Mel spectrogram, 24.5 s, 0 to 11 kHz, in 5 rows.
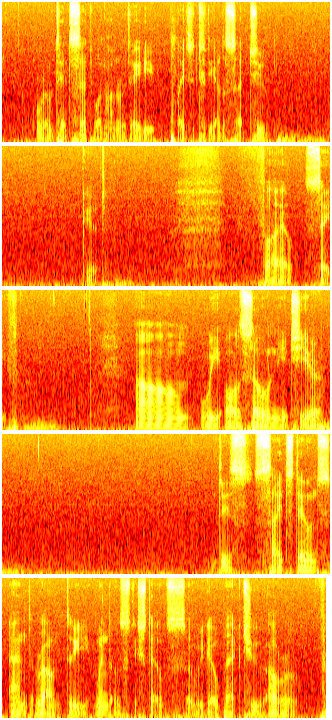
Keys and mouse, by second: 0.9 r, 3.5 click, 4.8-5.8 middle drag, 6.2 a, 15.0-16.1 middle drag, 16.2 middle click, 16.7 middle click.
